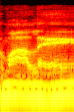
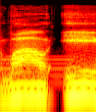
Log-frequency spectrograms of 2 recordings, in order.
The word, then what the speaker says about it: Wale: The boy, Wale, pronounced Wale, not Wale or Whale or whatever, of Washington, D.C., grew up believing that he'd never truly be happy until the day he met his soulmate.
